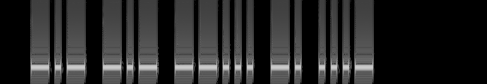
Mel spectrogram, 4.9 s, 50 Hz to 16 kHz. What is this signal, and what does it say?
Morse code, heard as a keyed tone, about 23 wpm, 700 Hz. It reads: KK7NV
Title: Speed Racing - USA Call Signs 20wpm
